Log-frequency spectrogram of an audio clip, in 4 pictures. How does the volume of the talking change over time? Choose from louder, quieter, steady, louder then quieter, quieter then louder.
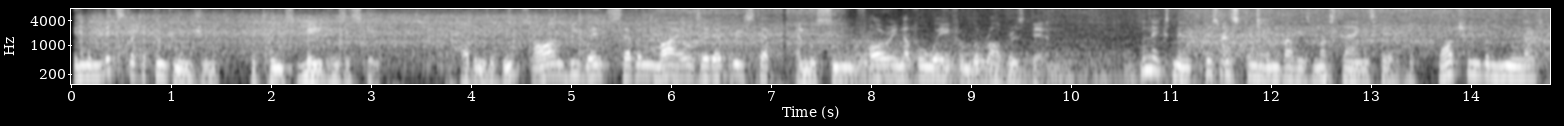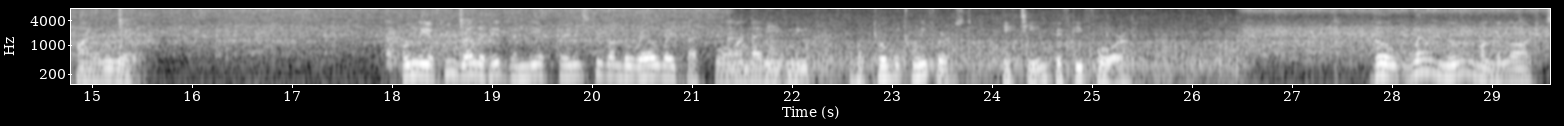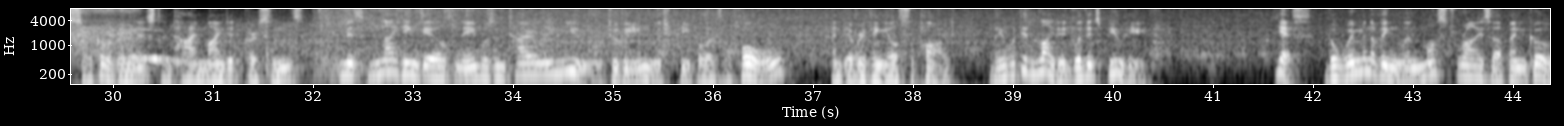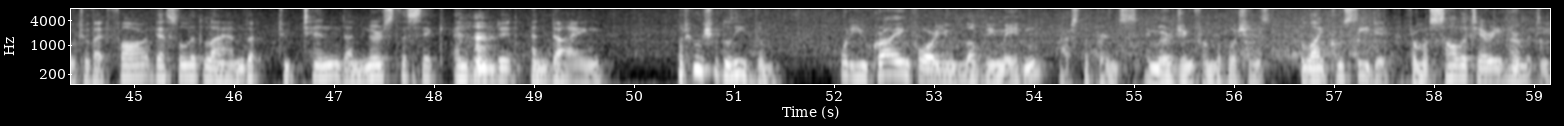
steady.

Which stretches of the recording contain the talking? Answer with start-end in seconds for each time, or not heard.
0.0-10.0, 10.7-15.6, 18.1-25.6, 27.8-40.5, 41.6-51.5, 52.0-59.1.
